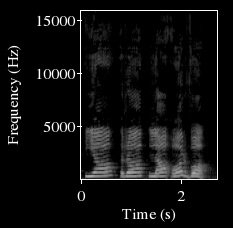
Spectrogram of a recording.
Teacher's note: जीभ मुंह के किसी भाग को दूसरे को पूरी तरह स्पर्श नहीं करती, इसलिए इसे अंतस्थ व्यंजन कहा जाता है। इसकी संख्या 4 होती है, य, र, ल और व।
